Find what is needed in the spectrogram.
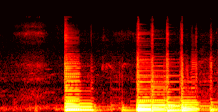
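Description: Acoustic guitar strumming chords: near silence, then a single strummed chord about a second in, then steady rhythmic strumming from near the middle on, starting the song's instrumental intro.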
